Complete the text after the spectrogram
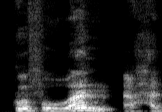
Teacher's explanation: وګورئ دلته واو دوه ځوانونه لري، تنوین راغلی دی، له تنوین څخه وروسته د ستوني توری راغلی دی، یعنې حلقي توری حمزه راغلی ده. دلته موږ باید اظهار وکړو، یعنې داسې ونه وایو چې کفوا احد، اخفا باید غونه ونه شي، کفوا احد باندې وویل شي او په احد کې هم په دال کې باید قلقله وشي.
